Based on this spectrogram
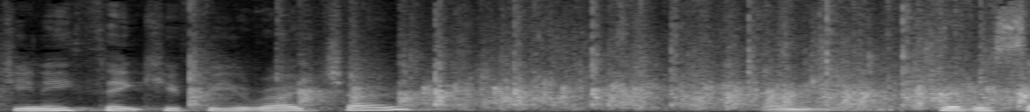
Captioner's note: applause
